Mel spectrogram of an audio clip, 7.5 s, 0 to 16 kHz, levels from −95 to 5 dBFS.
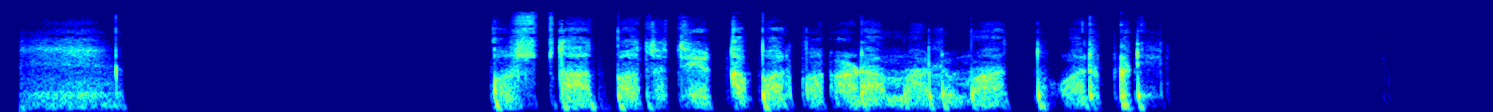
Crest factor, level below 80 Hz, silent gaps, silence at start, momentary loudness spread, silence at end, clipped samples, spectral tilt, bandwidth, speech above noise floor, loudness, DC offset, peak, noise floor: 26 dB; -74 dBFS; 0.64-2.45 s, 2.69-2.74 s, 3.57-3.63 s, 3.97-4.01 s, 5.06-5.17 s, 5.51-5.56 s; 0.1 s; 11 LU; 1.65 s; under 0.1%; -3.5 dB/octave; 11 kHz; over 51 dB; -40 LUFS; under 0.1%; -18 dBFS; under -90 dBFS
